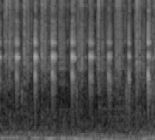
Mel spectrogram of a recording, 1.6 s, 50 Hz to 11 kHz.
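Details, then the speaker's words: New PCV valve for a 2013 Toyota Camry SE 2AR-FE, shaken by hand: crisp, light metallic clicks about four or five a second, its internal part moving freely unlike the old restricted one; normal PCV rattle. "this one I and I can feel whatever is rattling inside is a lot more free"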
